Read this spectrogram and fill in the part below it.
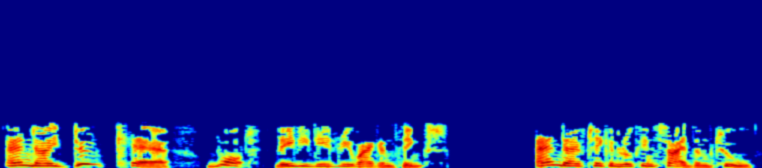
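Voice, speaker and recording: A man's voice: high-pitched, wildly swooping pitch, moderate pace, slightly rough, no room sound, narrow, tinny audio, voice pushed up, exaggerated voice. A man voicing a prim, defiant clerical woman who bridles with indignation, in an audiobook. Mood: indignant.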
